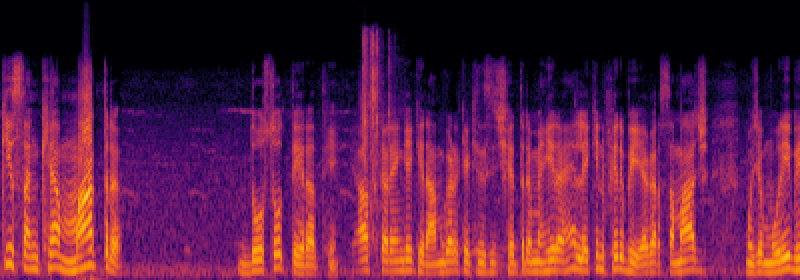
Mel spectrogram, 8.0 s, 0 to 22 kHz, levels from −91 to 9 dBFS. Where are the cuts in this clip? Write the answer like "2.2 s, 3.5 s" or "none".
3.6 s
